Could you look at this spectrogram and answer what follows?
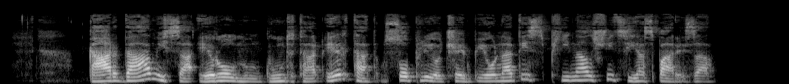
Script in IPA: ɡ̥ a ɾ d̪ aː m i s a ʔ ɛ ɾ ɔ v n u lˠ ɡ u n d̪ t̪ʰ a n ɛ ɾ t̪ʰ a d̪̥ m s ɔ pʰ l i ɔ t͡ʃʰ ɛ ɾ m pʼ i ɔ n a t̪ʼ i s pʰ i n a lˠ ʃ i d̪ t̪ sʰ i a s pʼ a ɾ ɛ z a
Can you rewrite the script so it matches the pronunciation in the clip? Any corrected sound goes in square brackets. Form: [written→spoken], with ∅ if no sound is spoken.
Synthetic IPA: ɡ̥ a ɾ d̪ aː m i s a ʔ ɛ ɾ ɔ v n u lˠ ɡ u n d̪ t̪ʰ a n ɛ ɾ t̪ʰ a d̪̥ m s ɔ pʰ l i ɔ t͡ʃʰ ɛ [ɾ→∅] m pʼ i ɔ n a t̪ʼ i s pʰ i n a lˠ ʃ i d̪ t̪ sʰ i a s pʼ a ɾ ɛ z a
